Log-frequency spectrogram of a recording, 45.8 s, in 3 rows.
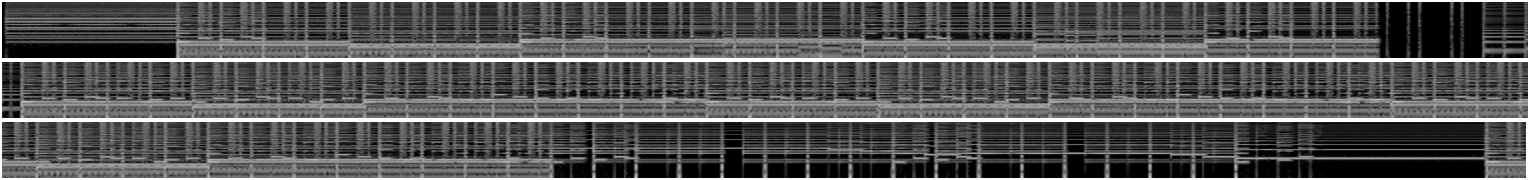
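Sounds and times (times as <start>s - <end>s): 
8-bit chiptune music mix: 0.0s - 13.8s, 14.8s - 44.4s, 45.3s - 45.7s.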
